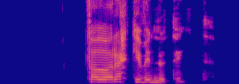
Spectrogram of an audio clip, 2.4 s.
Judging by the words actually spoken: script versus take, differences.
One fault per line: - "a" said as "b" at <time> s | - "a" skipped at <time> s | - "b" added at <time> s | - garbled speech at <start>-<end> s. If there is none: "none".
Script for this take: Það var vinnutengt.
- "ekki" added at 1.2 s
